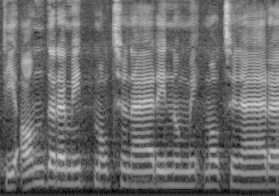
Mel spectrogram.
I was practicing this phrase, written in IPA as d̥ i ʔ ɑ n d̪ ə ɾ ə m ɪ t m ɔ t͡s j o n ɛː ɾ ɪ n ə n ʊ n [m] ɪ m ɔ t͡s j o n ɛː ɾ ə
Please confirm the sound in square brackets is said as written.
yes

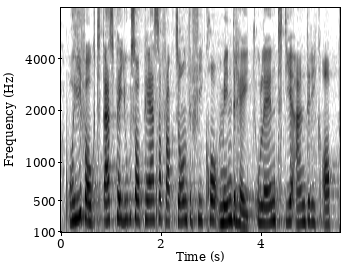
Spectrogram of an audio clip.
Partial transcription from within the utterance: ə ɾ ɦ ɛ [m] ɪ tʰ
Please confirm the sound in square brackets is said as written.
no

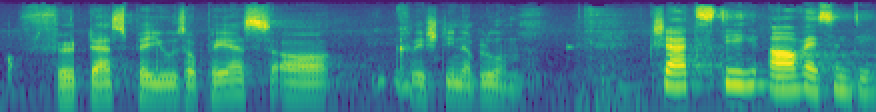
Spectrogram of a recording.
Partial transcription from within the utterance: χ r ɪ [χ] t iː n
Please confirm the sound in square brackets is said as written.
no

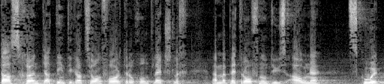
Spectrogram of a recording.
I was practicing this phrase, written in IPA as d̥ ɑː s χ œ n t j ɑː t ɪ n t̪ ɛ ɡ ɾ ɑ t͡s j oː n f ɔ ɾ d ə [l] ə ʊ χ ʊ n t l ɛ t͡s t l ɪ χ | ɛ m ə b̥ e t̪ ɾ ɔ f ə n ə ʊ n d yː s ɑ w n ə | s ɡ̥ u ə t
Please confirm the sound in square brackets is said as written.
no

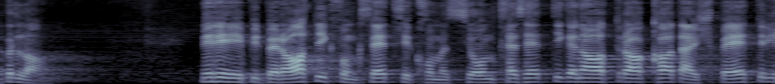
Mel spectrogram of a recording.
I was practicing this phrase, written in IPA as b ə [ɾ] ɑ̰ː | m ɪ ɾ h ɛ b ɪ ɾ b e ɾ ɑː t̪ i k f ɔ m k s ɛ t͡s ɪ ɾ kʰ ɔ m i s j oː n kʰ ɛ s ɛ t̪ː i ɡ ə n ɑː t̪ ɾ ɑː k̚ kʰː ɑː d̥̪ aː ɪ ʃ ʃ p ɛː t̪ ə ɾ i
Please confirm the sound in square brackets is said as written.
no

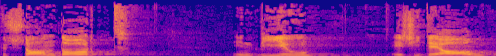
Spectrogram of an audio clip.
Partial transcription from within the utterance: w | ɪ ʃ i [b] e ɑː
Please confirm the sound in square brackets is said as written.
no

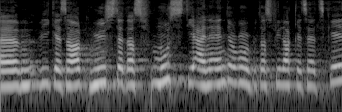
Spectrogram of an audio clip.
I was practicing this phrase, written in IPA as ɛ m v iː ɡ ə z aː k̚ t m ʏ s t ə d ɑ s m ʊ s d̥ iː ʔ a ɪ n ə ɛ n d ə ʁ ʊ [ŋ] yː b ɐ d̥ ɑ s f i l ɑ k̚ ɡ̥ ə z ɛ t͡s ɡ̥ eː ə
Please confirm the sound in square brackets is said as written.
yes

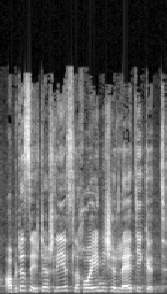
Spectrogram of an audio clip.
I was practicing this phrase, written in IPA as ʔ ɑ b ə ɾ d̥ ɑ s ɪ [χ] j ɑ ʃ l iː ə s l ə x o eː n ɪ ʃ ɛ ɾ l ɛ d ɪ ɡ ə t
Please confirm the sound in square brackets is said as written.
no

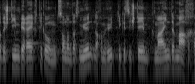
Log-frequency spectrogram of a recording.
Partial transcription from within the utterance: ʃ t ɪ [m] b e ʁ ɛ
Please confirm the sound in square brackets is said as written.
yes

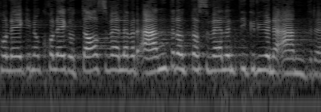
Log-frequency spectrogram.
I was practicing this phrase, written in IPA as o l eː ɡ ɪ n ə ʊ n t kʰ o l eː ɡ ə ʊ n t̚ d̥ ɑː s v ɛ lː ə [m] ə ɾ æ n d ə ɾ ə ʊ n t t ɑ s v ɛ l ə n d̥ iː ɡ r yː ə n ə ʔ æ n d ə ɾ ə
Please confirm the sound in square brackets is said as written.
yes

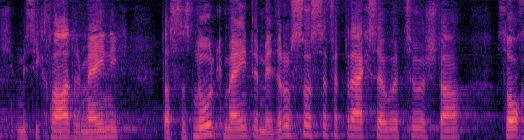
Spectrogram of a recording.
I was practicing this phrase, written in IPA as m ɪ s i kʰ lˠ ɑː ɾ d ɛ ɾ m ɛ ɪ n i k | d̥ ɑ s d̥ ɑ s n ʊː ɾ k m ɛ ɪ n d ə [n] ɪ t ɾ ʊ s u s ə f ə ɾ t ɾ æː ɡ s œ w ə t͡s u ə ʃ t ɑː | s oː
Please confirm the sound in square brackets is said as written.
no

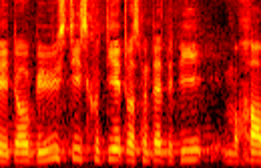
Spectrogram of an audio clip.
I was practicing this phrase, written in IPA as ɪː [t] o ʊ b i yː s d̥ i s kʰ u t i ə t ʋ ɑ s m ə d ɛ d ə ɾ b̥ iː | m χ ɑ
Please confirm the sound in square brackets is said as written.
yes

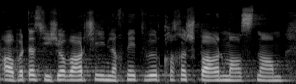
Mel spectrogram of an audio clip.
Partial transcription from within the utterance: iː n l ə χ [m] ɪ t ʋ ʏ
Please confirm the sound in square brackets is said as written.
no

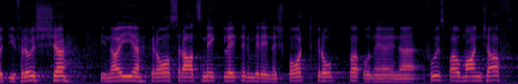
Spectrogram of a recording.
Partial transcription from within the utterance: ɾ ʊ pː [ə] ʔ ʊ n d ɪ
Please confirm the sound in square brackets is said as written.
yes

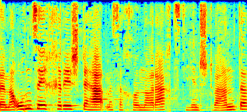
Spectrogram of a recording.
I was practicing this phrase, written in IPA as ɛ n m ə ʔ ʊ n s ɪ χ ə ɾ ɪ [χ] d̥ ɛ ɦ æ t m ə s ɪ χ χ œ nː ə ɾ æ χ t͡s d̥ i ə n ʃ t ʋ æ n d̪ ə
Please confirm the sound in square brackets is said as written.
no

